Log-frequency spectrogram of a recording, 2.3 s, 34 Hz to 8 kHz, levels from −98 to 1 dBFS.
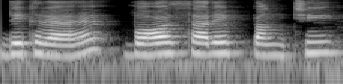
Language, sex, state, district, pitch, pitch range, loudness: Hindi, female, Uttar Pradesh, Hamirpur, 245 Hz, 230-260 Hz, -16 LUFS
